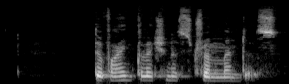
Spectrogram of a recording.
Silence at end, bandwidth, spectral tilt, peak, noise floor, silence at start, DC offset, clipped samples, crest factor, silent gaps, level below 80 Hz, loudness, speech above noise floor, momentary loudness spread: 0.15 s; 15.5 kHz; -1.5 dB/octave; -2 dBFS; -71 dBFS; 0.95 s; under 0.1%; under 0.1%; 18 dB; none; -74 dBFS; -19 LUFS; 52 dB; 9 LU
